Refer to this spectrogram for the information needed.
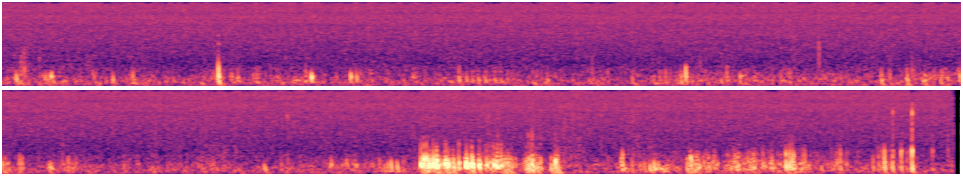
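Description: Quiet, irregular gurgles and rumbles with a louder burst near the end; ordinary stomach growling from gas and fluid moving through the gut.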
